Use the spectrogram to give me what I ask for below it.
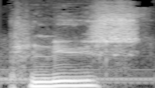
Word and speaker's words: plus: Donne-moi plus de temps, s'il te plaît. When you pronounce the S at the end of plus, it means more. When you don't pronounce the S, it means less.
